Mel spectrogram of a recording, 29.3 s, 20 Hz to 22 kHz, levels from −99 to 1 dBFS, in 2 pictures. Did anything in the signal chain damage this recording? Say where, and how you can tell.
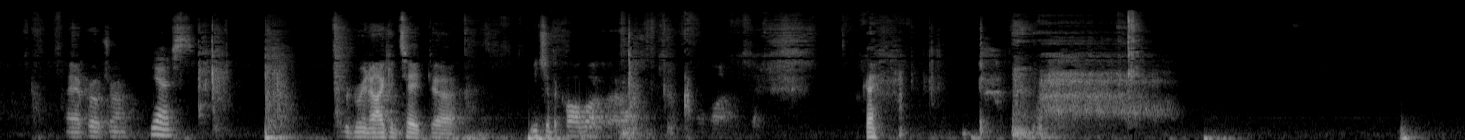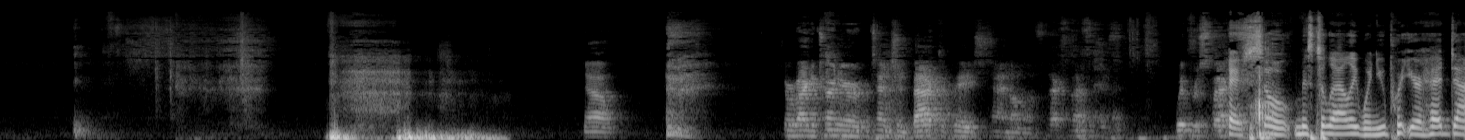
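Yes. There's overlap between stream segments at the network and stream-assembly stage. You hear a tiny skip at 1.81, 5.80, 21.77 and 25.75 s, each losing roughly 30 to 40 ms. The spacing in multiples of about 4 seconds, matching 4-second segments, gives it away. Neighbouring segments' timestamps claim a shared stretch, so the player trims it as a duplicate, but that audio wasn't actually doubled, and the waveform jumps across the gap.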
